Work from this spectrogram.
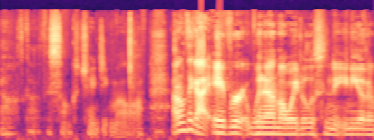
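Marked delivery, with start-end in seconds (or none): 0.0-1.5 breathless whispered awe; awed whisper. Retold or imitated. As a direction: whisper it like a revelation. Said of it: "I was like".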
